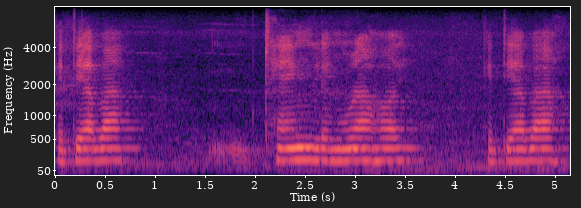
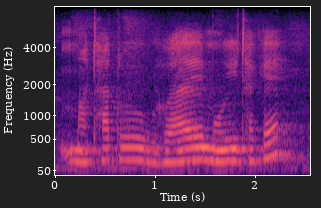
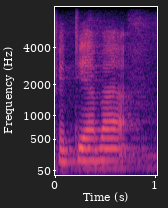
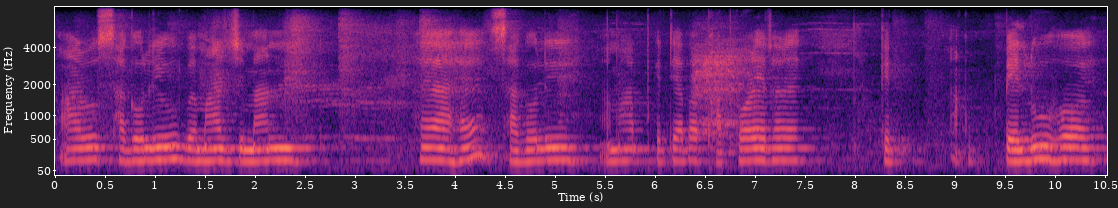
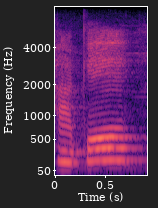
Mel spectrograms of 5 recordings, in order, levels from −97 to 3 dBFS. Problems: constant background noise, echo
